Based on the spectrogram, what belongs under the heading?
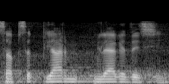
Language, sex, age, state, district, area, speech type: Maithili, male, 30-45, Bihar, Purnia, rural, spontaneous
